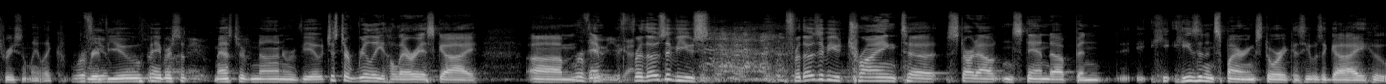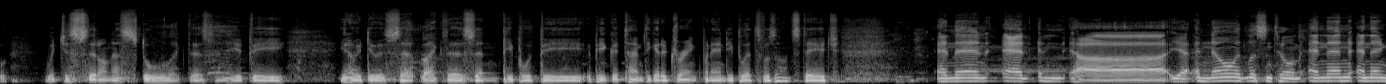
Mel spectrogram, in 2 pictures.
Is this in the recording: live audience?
yes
